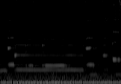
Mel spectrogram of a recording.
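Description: Quiet background music: a simple melody of short and held single notes on a flute-like instrument, with one longer note near the middle.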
